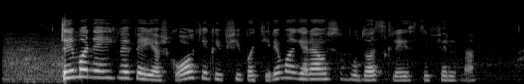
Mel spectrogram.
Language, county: Lithuanian, Utena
